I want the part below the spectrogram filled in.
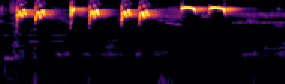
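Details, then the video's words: Kolibri wulung sunbird giving several buzzy, high chirps followed by two cleaner, slightly higher whistled notes; lure recording for this sunbird. "Suara burung kolibri wulung cocok buat suara pikatan kolibri"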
